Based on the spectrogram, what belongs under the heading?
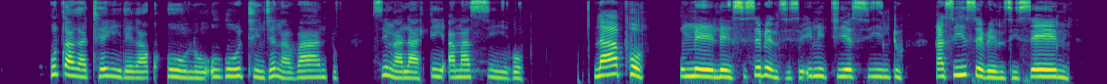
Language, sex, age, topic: North Ndebele, female, 18-24, health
